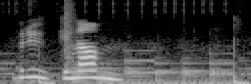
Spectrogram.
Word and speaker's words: Brukernavn: Brukernavn. Brukernavn. Brukernavn. Does that sound about right? Brukernavn. Brukernavn. Brukernavn. Nice. Yeah, it kind of swallows the V in the pronunciation.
